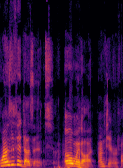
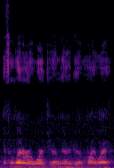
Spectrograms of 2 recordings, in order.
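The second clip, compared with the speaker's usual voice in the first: Sangwo; 6 semitones lower, 14 dB quieter, much faster than usual. Acted. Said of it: "I cannot do a Sangwo voice".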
